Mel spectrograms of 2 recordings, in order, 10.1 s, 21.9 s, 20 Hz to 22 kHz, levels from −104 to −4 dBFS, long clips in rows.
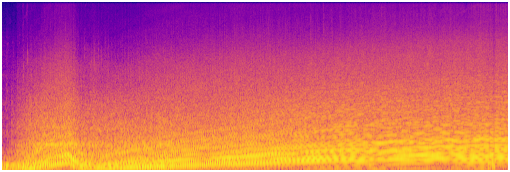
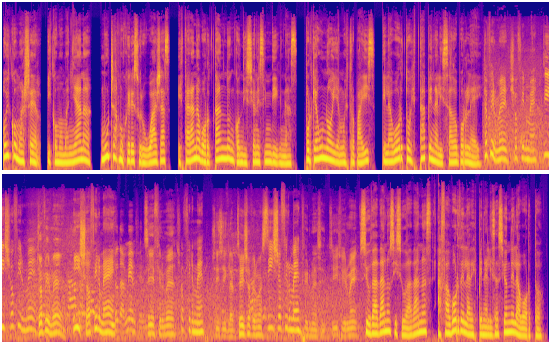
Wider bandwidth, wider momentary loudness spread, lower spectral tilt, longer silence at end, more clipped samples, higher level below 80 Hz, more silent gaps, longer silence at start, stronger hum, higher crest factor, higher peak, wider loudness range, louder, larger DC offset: second, 14.5 kHz vs 17 kHz; second, 3 LU vs 9 LU; first, -7.5 dB/octave vs -5 dB/octave; second, 0 s vs 0.15 s; neither; first, -20 dBFS vs -38 dBFS; neither; about the same, 0 s vs 0.05 s; neither; about the same, 10 dB vs 12 dB; about the same, 0 dBFS vs 0 dBFS; second, 2 LU vs 5 LU; about the same, -10 LUFS vs -12 LUFS; neither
